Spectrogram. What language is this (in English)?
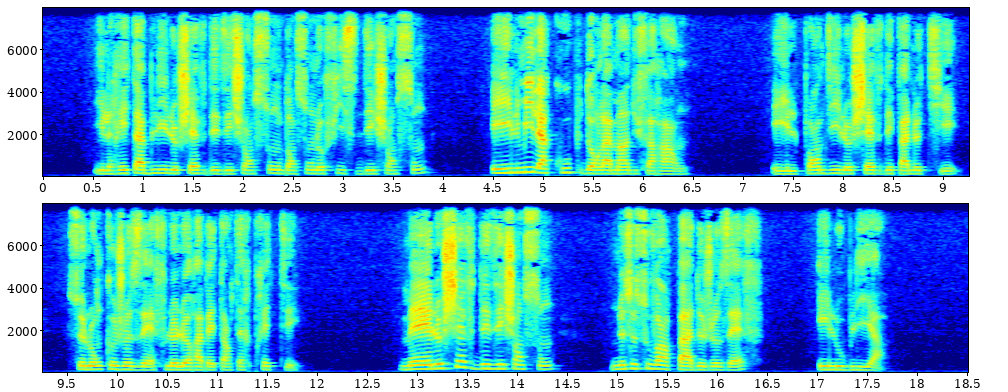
French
